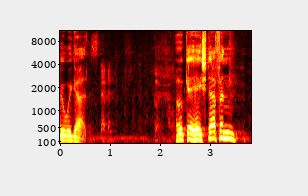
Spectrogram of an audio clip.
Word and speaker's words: Stefan: ask me I say you pronounce it just like Steph Curry there you go um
